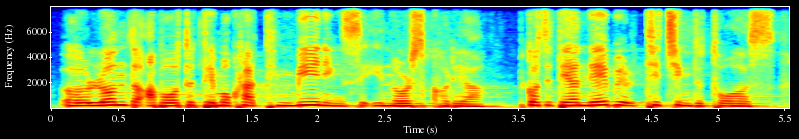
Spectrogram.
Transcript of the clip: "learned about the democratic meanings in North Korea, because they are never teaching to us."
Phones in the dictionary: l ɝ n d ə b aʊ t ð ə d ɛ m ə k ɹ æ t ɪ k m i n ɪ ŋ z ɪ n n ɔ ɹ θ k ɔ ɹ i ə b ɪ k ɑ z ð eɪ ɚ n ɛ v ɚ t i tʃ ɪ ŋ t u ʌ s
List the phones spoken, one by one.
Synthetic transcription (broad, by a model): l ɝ n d ə b aʊ t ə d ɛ m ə k ɹ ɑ t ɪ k m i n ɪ ŋ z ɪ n n ɔ ɹ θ k ɔ ɹ i ə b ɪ k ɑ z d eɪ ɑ n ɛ b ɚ t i tʃ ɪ ŋ t u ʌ s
